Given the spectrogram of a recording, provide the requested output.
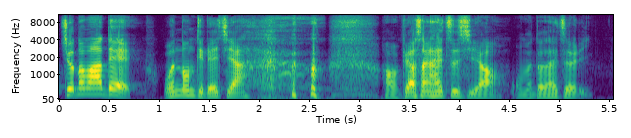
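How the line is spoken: Shouting. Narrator (Chinese): 保罗就大喊说

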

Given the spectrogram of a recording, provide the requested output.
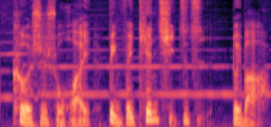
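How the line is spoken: Cold. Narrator (Chinese): 魏忠贤冷冷看他

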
